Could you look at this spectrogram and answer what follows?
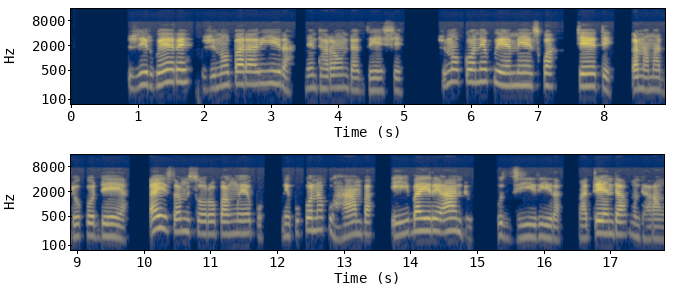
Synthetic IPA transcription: ʐirwe̞ɾe̞ʐino̞paɾaɾiɾane̞ntʰaɾaundad͡ze̞ːʃe̞ | ʐ̥ino̞ko̞nekue̞me̞swa | t͡ʃe̞te̞ | kanamadʱo̞ko̞dʱe̞ja | aisamiso̞ɾo̞pamwe̞po̞ | ne̞kuko̞nakuɦamba | iiɓaiɾe̞antʰu | kud͡ziːriɾa | mate̞ndamuntʰaɾaunda

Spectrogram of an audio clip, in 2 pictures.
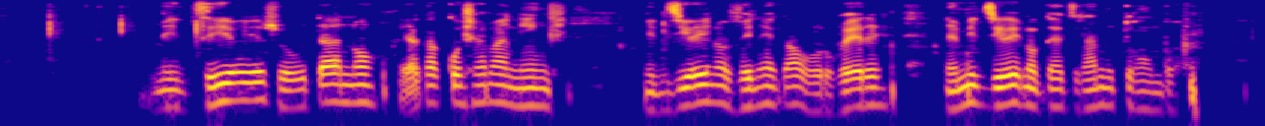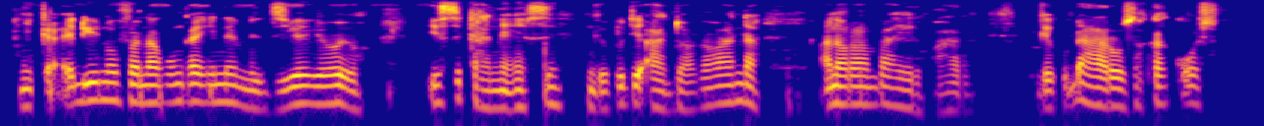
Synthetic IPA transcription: mid͡zijo̞je̞ʐe̞utano̞ja̰kako̞ʃamaniːŋɡi | mid͡zijo̞ino̞vʱe̞ne̞kaɦurwe̞ɾe̞ne̞mid͡zijo̞ino̞ɡʱad͡ziramito̞ːmbo̞ | ɲika̰ʔe̞̰ɗuino̞fanakuŋɡaine̞mid͡zijo̞ijo̞jo̞ | isikane̞siŋɡe̞kutiʔantuakawandaa̰no̞ɾambaerwaːɾaŋɡe̞kuɗaɾo̞ʐakako̞ːʃḁ

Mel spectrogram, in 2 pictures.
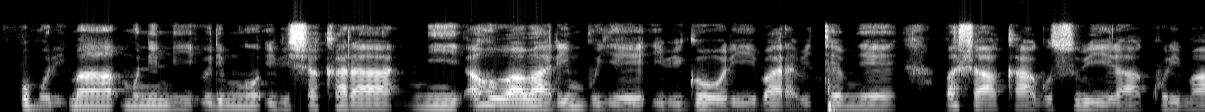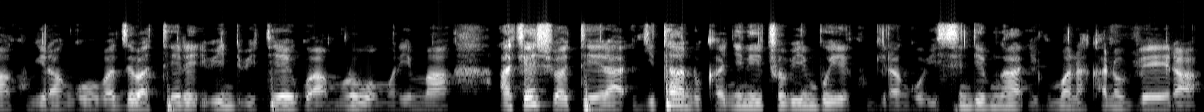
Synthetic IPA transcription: umuɾimamuniniuɾimŋo̞ʔiβiʃakʰaɾaniaɦo̞βaβaɾimbuje̞iβiɡo̞ɾiβaɾa̰βite̞mɲe̞βaʃaːkʰaɡusuβiɾakuɾimakuɡiɾaŋɡo̞βaze̞βatʰe̞ːɾe̞ʔiβiːndiβitʰe̞ːɡwamuɾuːwo̞muɾimaːke̞ːnʃiβatʰe̞ːɾaʔiɡitaːndukaɲenit͡ʃo̞βiːmbuje̞kuɡiɾaŋɡo̞isindimŋaʔiɡumanakʰano̞ve̞ːɾa

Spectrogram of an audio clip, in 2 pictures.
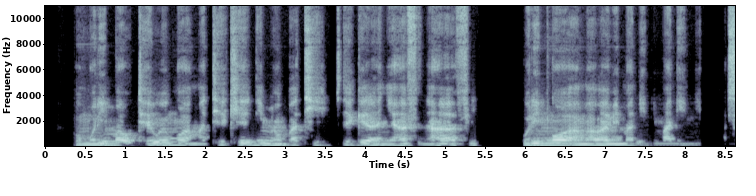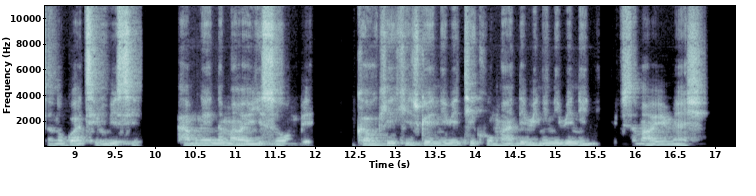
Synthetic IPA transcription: umuɾimautʰe̞ːwe̞mŋo̞amatʰe̞kʰe̞nimɲuːmbatʰiv̥je̞ːɡe̞ɾaɲe̞ɦaːfinahaːfi | uɾimŋo̞amaβaβimaninimanini | hasanoɡwaːt͡siɾuβisi | hamŋe̞namaβaβijiso̞ːmbe̞ | ukʰaβukʰiikid͡ʒɡwe̞niβitʰikʰuːm̥haːnde̞βininiβininiβifi̥samaβaβimeːʃi̥

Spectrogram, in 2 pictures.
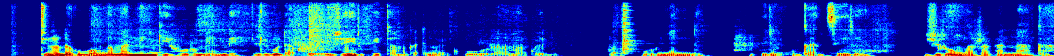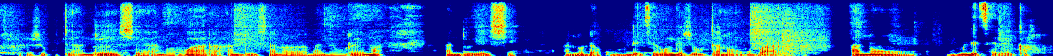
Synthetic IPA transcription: tino̞ɗakuɓo̞ŋɡamaniŋɡiɦuɾume̞nde̞ŋɡe̞kuɗakweʐeiɾikuitamukatimwe̞kuraramakwe̞ɗu | ɦurume̞nde̞ | iɾikuɡʱad͡zire | ʐiro̞mɡwaʐakanakaneʐekutianduje̞ʃe̞ano̞rwaɾaːndʰue̞ʃeano̞raramane̞ɦuɾe̞ːmaː | ndue̞ʃe̞ | ano̞ɗakuɓuɗe̞t͡se̞rwaŋɡe̞ʐe̞utano̞̰wekuɓaːɾa | ano̞ | ɓuɗe̞t͡sere̞ːka

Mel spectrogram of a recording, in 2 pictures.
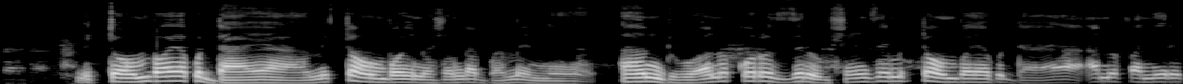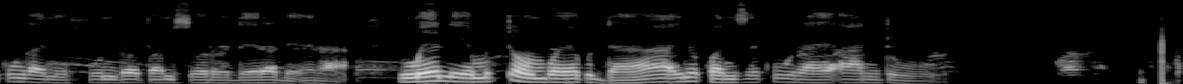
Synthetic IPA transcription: mito̞mbo̞jekudʱajamito̞mbo̞ino̞ʃandaɡʱwamene | antuano̞koɾud͡zirwek̬uʃanzemito̞mbo̞jekudʱajaʔano̞faniɾekuŋɡanofundo̞pamuso̞ɾo̞jeɗeɾaɗeːɾa̰ | imwenijemito̞mbo̞jekudʱajaino̞kwanisakuːɾajaaːntʰu

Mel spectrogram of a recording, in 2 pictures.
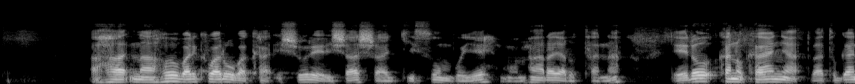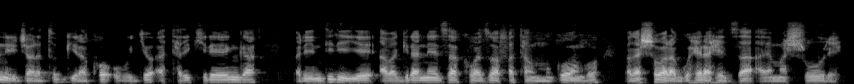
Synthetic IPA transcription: a̰ɦanaɦo̞βaɾikʰo̞βaɾuːβakʰaʔiʃuːɾe̞ɾiʃaːʃaɾɟisuːmbuje̞mun̥haːɾajaɾutʰanaɾe̞ːɾo̞kʰanokʰaːɲatβatuɡaːniɾid͡ʒeβaɾatub̚ɡiːɾakʰo̞ʔuβuɾɟo̞ʔatʰaɾikʰiɾe̞ːŋɡa | βaɾiːndiɾije̞ʔaβaɡiɾane̞ːzako̞βazoːβafatʰamumuɡo̞ːŋɡo̞ | βaɡaʃo̞βo̞ɾaɡuɦe̞ɾaɦe̞zaʔa̰jomaʃuːɾe̞

